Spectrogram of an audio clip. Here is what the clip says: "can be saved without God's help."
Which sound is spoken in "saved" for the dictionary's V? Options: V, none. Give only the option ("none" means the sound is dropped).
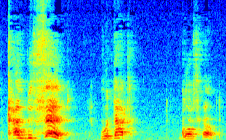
none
